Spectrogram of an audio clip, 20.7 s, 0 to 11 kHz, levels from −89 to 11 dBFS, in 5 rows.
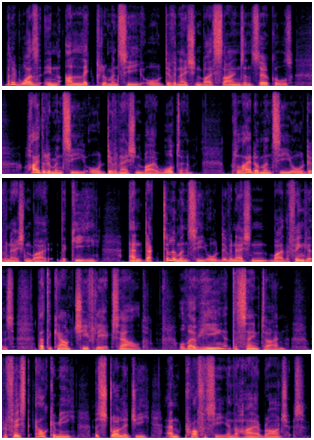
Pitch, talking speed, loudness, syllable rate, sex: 120 Hz, 140 wpm, -20 LUFS, 5.5 syllables/s, male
